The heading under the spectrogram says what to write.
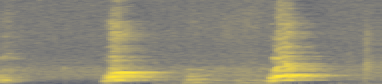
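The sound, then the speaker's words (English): A dog barks loudly, two sharp, forceful barks roughly a second apart, followed by the start of a fainter third bark at the very end. “Hold on, the dog's freaking out.”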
